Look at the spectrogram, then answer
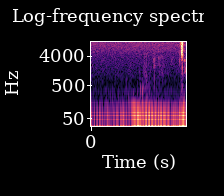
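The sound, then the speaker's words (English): Quiet, wet chewing of a Kool-Aid pickle: a few soft, squishy bites in quick succession, then one sharper, crisp crunch near the end, with no talking. “Kool-Aid pickles, face meat.”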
